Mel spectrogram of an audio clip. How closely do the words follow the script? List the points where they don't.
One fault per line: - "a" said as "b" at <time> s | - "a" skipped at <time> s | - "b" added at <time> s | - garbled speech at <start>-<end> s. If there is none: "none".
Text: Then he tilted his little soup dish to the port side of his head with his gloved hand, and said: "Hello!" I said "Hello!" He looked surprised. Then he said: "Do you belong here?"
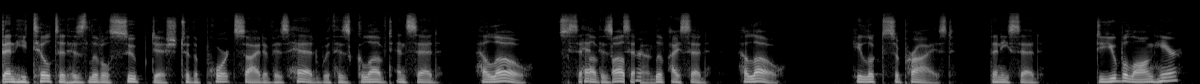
- "hand" skipped at 3.9 s
- garbled speech at 5.6-6.7 s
